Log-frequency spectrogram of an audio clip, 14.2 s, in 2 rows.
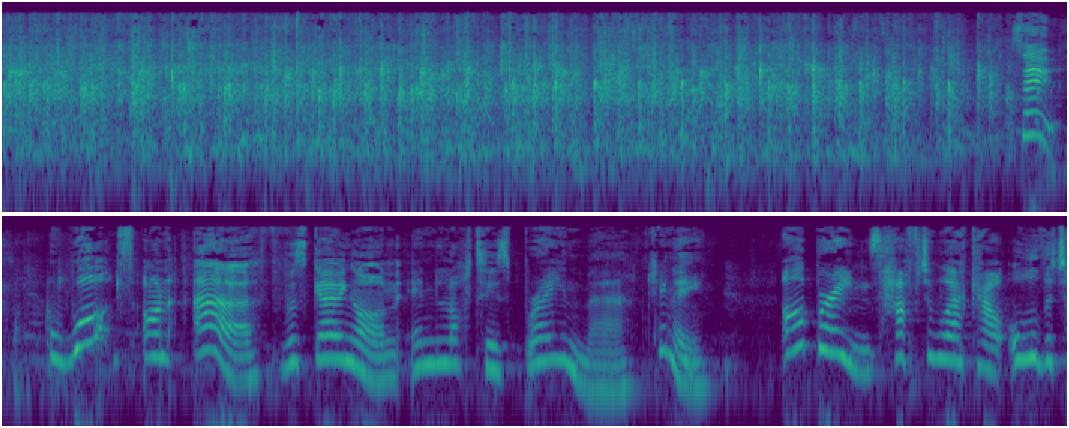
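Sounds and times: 
audience round of applause: 0.0s - 7.6s
speech: 6.9s - 14.1s.

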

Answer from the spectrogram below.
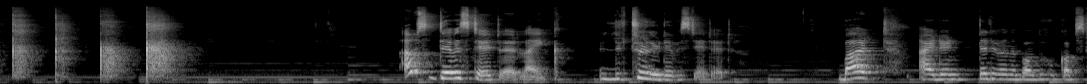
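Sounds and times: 
slow clapping: 0.0s - 2.0s
speech: 4.2s - 7.4s, 8.4s - 10.8s.

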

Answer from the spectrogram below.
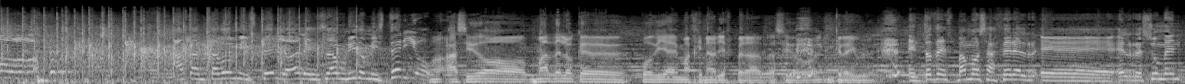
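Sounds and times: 
crowd applause: 0.0s - 3.9s
speech: 2.0s - 11.8s
laughter: 7.8s - 9.2s.

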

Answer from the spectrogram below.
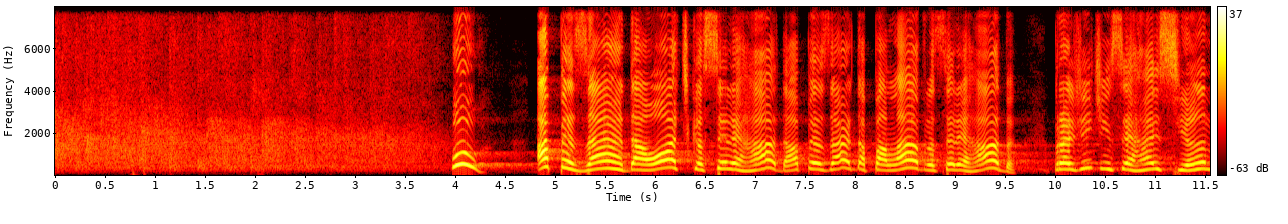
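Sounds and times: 
audience applauding: 0.0s - 4.0s
speech: 5.0s - 11.5s.

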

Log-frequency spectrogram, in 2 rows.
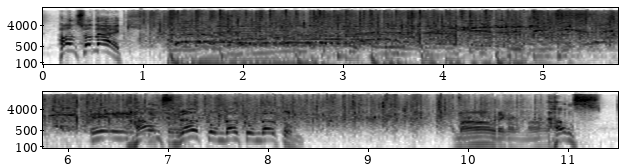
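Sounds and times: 
speech: 0.3s - 1.6s, 6.2s - 8.5s, 9.8s - 11.4s
audience applause: 1.0s - 11.0s
audience cheering: 1.2s - 8.5s.

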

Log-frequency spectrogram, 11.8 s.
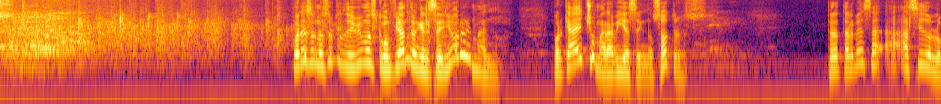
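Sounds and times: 
audience applauding: 0.0s - 4.5s
speech: 3.7s - 8.9s, 10.4s - 11.7s.

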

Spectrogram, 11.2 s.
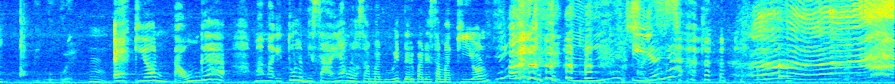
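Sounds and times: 
speech: 0.8s - 10.2s
laughter: 6.2s - 10.4s
young child crying: 9.2s - 11.1s.

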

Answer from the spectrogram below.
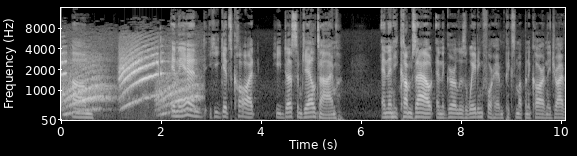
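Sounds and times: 
siren sound effect: 0.0s - 2.9s
speech: 0.1s - 0.8s, 1.9s - 5.7s, 6.4s - 10.0s.

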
